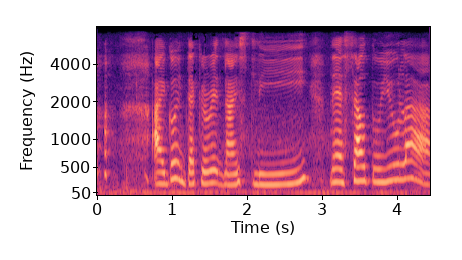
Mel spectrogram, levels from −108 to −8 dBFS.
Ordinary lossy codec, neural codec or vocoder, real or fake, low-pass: AAC, 48 kbps; none; real; 7.2 kHz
